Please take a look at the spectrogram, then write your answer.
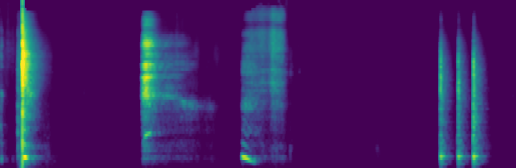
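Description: Three quick, fairly loud knocks on a door come near the end after a sharp snap and a couple of breathy sighs in otherwise quiet surroundings.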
